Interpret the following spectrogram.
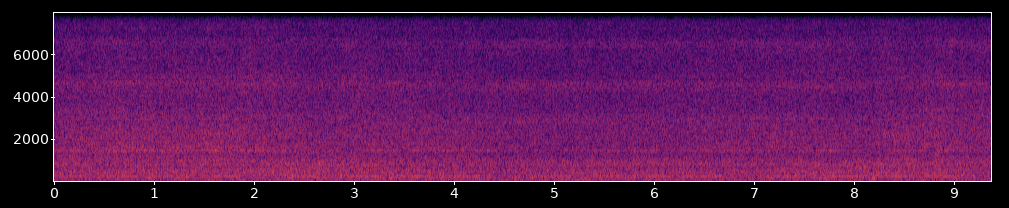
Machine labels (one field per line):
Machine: slide rail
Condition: normal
